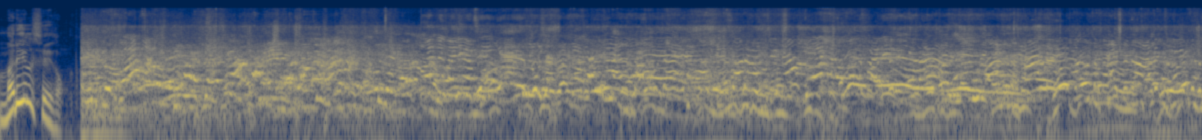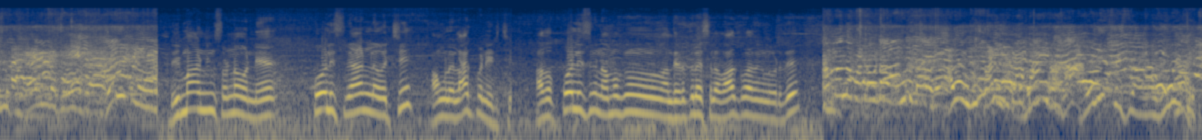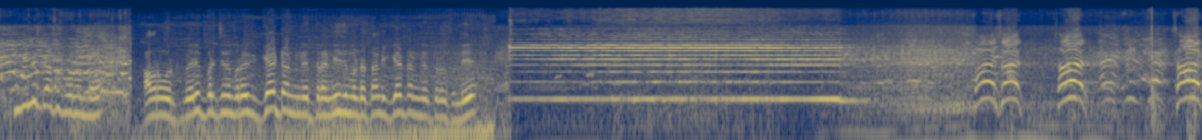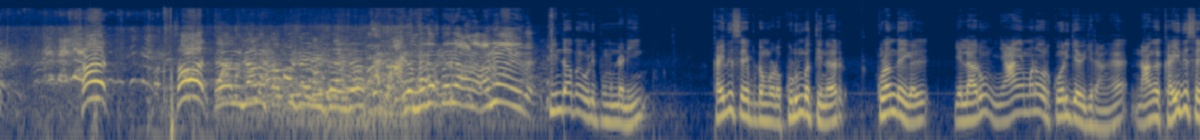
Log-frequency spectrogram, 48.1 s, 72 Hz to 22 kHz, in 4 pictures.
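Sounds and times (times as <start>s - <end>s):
crowd shouting and wailing: 0.8s - 13.7s, 20.2s - 27.0s, 29.0s - 41.6s
man speaking: 22.9s - 29.0s
vehicle horn blast: 29.0s - 33.8s.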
